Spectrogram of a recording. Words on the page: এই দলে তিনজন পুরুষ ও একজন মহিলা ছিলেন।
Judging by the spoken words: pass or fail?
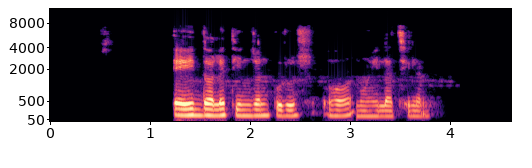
fail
